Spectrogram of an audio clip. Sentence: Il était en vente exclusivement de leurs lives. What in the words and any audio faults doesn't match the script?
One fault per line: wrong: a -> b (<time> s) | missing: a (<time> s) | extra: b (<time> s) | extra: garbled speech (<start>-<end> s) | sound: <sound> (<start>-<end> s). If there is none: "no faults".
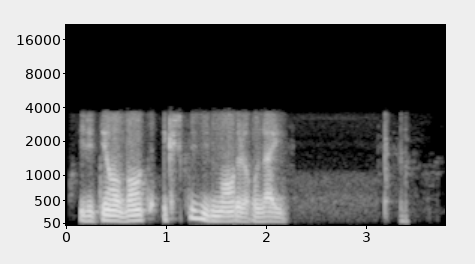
no faults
